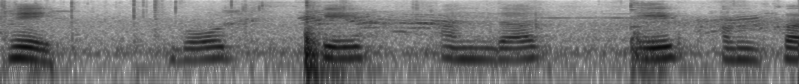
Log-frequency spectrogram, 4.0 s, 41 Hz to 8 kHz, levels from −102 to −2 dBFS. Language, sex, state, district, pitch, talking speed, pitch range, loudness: Hindi, female, Madhya Pradesh, Dhar, 205 Hz, 105 wpm, 195-215 Hz, -20 LUFS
